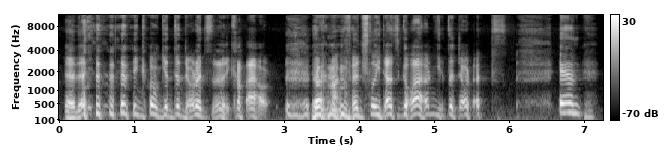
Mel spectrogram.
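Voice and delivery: ordinary talk, nothing marked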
